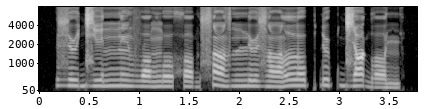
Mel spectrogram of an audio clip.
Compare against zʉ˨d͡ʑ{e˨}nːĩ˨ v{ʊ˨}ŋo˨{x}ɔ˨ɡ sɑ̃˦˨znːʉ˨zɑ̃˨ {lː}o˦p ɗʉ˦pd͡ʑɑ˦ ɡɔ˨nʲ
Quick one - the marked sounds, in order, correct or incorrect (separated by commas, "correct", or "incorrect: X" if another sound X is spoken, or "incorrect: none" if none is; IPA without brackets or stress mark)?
incorrect: i˨, incorrect: ɔ˨, correct, correct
